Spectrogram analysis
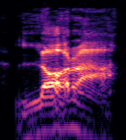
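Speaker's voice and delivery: short, low playful holler; mock shout. Host greeting Laura as she walks in, mock shout. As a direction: call the name out in a low put-on voice. Calls out to arriving viewer.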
